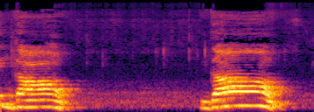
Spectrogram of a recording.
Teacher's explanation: जब हम इन अक्षरों को बोलेंगे तो जो ध्वनि है वो हमारी नाक और मुख दोनों से निकलती है, कंठ से आती है। · गांव बोल के देखने से आपको पता चलेगा वो गले से भी आ रही है और नाक से भी ध्वनि निकल रही है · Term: अनुनासिक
